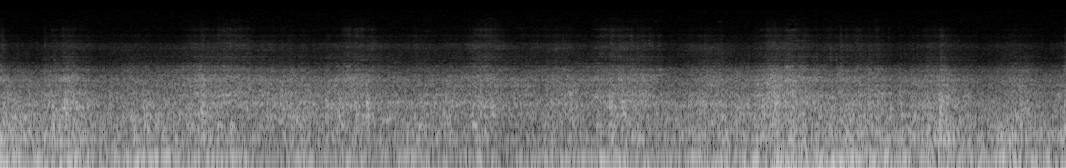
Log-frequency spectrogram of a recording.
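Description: Berkshire and Eastern double-stack intermodal freight train rolling past close by: a steady noise of wheels on rail and cars going by.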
